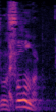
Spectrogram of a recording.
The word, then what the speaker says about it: refoulement: You mispronounced it the last time you were here. It's refoulement.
